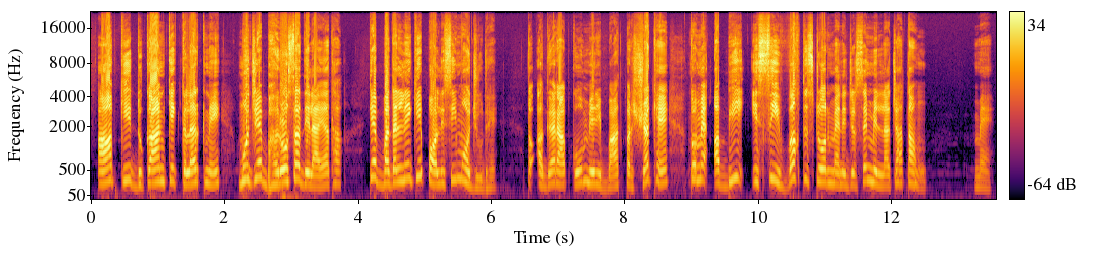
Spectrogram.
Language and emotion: Urdu, angry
